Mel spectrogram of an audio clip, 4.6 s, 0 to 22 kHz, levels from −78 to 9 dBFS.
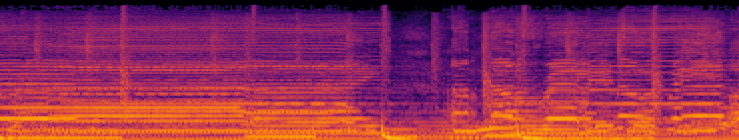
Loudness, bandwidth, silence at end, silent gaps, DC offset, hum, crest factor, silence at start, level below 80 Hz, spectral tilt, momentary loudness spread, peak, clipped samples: -12 LUFS; 19.5 kHz; 0 s; none; under 0.1%; none; 10 dB; 0 s; -18 dBFS; -5 dB/octave; 3 LU; 0 dBFS; under 0.1%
